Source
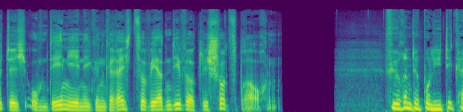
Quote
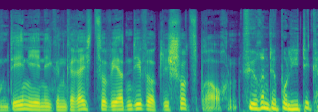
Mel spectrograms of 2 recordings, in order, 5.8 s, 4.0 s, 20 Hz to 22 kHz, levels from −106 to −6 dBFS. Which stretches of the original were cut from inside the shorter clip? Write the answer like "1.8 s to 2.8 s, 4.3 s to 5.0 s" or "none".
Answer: 3.5 s to 4.8 s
